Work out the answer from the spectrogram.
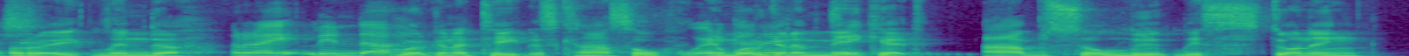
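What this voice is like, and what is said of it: Put-on Scottish accent, somewhat Irish. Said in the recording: “I'll do my Scottish ... That was a little more Irish than Scottish, but it wasn't bad. It was pretty good.”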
